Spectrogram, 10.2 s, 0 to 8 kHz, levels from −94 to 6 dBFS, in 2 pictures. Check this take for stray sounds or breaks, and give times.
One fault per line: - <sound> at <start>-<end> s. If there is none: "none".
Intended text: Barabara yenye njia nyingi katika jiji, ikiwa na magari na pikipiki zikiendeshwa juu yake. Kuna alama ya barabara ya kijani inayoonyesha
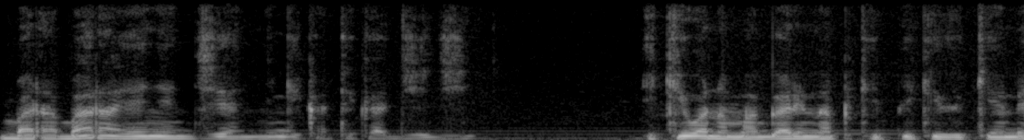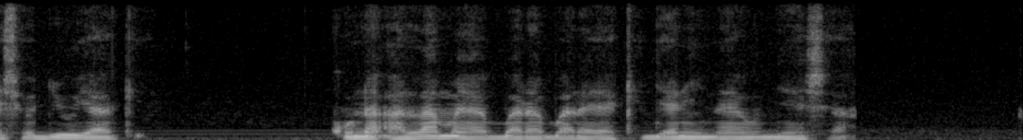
none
